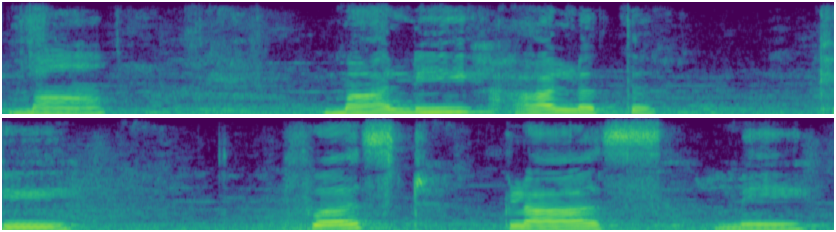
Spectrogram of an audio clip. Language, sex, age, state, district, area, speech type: Sindhi, female, 45-60, Uttar Pradesh, Lucknow, urban, read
